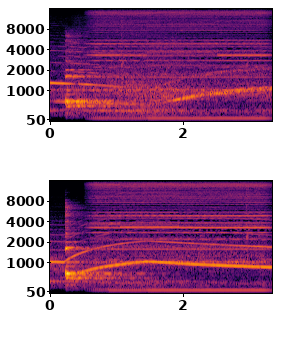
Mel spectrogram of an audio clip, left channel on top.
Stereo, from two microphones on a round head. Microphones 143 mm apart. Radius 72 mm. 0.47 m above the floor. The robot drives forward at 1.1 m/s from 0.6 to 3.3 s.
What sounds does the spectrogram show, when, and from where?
0.2 s a cowbell: 65° right (ahead or behind), 1.6 m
